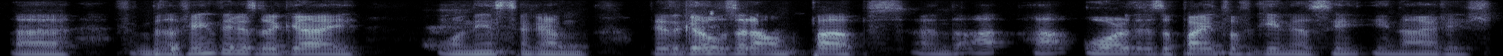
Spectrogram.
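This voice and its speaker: A man speaks English as an on a podcast. He is thoughtful and hesitant, and he often repeats words as he searches for what to say. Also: mid-range voice. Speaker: podcast host. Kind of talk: casual podcast chat.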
